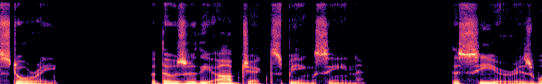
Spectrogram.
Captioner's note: quiet and steady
